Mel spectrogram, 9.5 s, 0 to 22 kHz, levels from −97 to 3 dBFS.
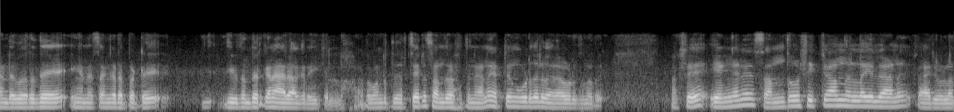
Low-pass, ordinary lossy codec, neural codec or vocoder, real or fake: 7.2 kHz; Opus, 16 kbps; none; real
